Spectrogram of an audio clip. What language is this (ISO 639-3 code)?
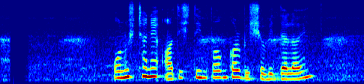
ben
